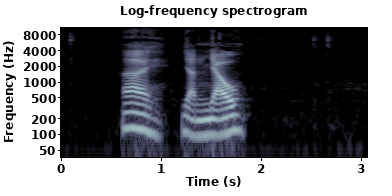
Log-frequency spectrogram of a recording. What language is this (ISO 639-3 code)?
yue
